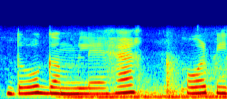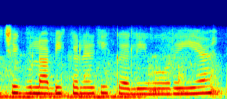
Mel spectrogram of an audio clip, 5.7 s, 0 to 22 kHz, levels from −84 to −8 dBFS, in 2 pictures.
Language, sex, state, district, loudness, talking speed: Hindi, female, Uttar Pradesh, Saharanpur, -14 LUFS, 125 wpm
